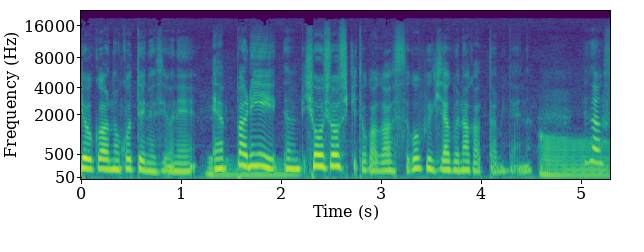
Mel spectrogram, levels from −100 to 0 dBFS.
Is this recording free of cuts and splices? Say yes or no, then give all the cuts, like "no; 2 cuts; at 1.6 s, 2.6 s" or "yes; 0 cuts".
no; 1 cut; at 1.2 s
